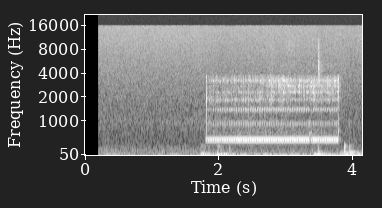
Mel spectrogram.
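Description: Telephone ringback tone: one steady ring lasting about two seconds, heard on the caller's end while the other phone rings, over a faint low rumble.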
